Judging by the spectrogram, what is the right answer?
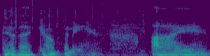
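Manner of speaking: hushed whispering.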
